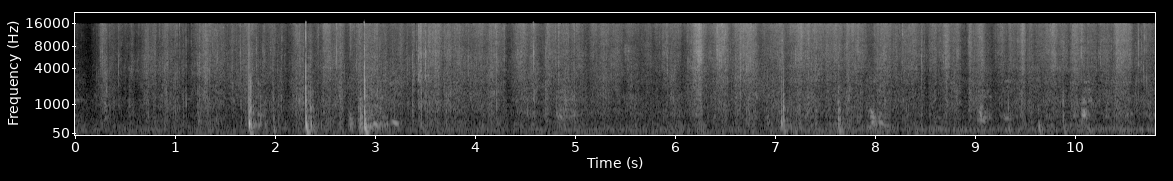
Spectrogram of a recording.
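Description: Feet shuffling and scuffing on dry leaves and grass during a sparring bout, with scattered sharp knocks of boxing gloves. The loudest knocks come about two and three seconds in.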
